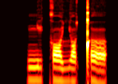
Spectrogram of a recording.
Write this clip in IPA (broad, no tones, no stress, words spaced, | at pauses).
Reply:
ɲikɒʎɒ ǃʌ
